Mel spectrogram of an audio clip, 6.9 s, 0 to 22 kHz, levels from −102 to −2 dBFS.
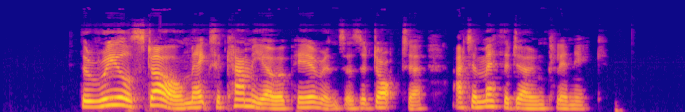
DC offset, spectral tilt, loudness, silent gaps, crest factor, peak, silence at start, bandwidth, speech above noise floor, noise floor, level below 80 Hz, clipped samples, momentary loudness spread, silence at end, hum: under 0.1%; -5 dB/octave; -17 LUFS; none; 16 dB; -2 dBFS; 0.8 s; 9.2 kHz; 70 dB; -86 dBFS; -58 dBFS; under 0.1%; 12 LU; 0.65 s; none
